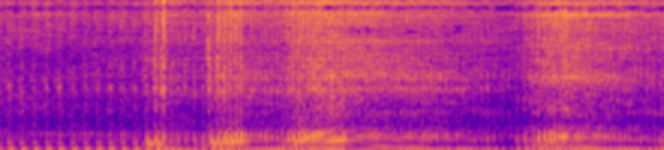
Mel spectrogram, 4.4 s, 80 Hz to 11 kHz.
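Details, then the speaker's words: Yamaha Moto 4 (225/250) ATV single after bent-valve rebuild and exhaust valve clearance set to 0.006, slightly warm: even idle thumping, then clean revs rising and falling smoothly, no tapping or clicking from the top end. Normal idle and revving. "See how smooth it runs now? No tapping, no clicking. It's nice and smooth."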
